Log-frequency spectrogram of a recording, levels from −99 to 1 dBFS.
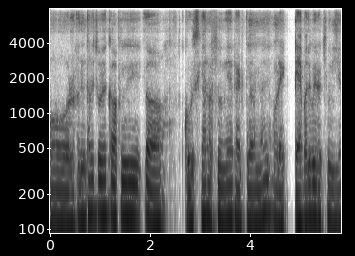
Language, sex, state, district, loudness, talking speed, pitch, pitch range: Hindi, male, Haryana, Jhajjar, -17 LUFS, 195 wpm, 110 Hz, 105-120 Hz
